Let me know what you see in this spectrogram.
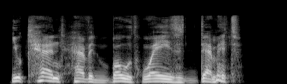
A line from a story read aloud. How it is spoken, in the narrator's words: my father said angrily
